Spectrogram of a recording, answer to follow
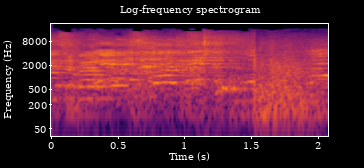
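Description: A thud of a wrestler's body hitting the ring mat, over shouting crowd voices.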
